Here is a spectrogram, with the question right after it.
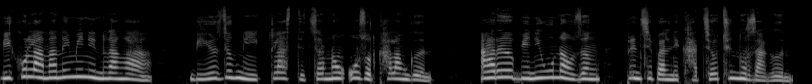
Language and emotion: Bodo, fearful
